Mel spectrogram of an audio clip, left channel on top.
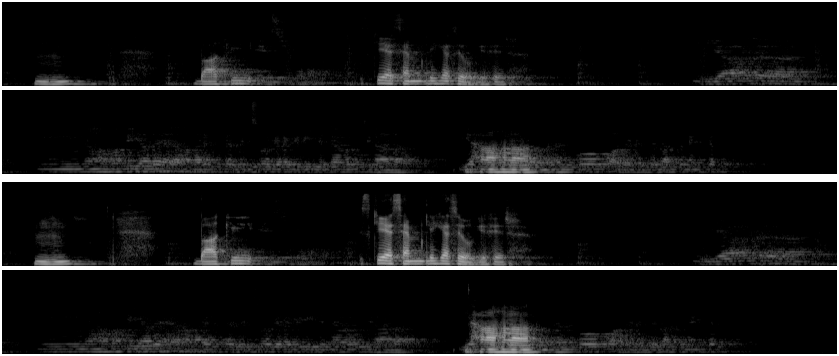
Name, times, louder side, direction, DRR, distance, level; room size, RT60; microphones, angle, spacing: voice 1, 0.3-0.7 1.2-1.5 1.9-2.5 3.6-5.2 13.0-13.7, right 6 dB, 85° right, 0.4 m, -31 dB
sound 1, 0.7-1.3 1.6-2.3 2.6-3.6 3.8-5.3 5.6-5.9 6.2-6.5 6.9-7.6 7.9-8.2, left 1 dB, 60° left, 2.6 m, -63 dB
voice 2, 2.0-3.4 6.9-8.1 8.7-12.5 12.9-15.5, left 1 dB, 75° left, 4.1 m, -51 dB
12.5 x 9.3 x 5.2 m
head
